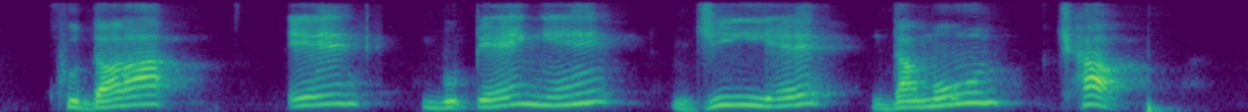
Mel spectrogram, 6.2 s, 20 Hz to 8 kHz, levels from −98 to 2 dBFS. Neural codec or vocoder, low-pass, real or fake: codec, 16 kHz, 0.8 kbps, ZipCodec; 7.2 kHz; fake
